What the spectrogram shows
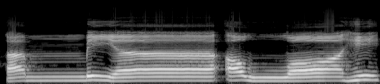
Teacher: ساتھ ملانا ہے، غنہ کریں گے، آواز ناک میں چھپائیں گے، نون ساکن کے بعد با ہے، یہاں اقلاب غنہ کیا جائے گا ، انبیاء اللہ، یہ لمبی مد ہے، 4 الف کے لمٹ · یہ لمبی مد ہے، 4 الف کے لمٹ میں کھینچنا ہے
